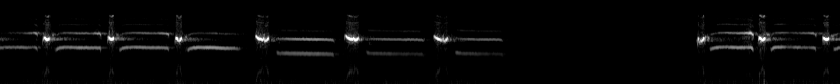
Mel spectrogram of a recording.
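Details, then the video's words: Waterslager (Malinois) canary: six quick click-and-whistle notes, the later ones lower in pitch, then a second of silence before three more notes resume. "تغريد كناري المالينوا (الوتر سلاجر)CD Chant canari malinois"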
